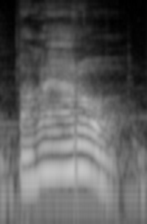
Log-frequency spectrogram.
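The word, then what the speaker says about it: バカヤロー: If you listen carefully, you might hear bakayaro as being pronounced close to bagayaro, bagayaro, if people say it quickly.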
